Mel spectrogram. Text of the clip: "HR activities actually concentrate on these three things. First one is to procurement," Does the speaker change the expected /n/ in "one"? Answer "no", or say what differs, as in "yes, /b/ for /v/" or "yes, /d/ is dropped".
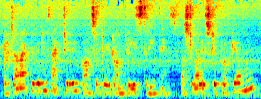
yes, /l/ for /n/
